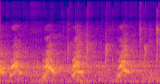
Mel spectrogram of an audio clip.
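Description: At an award night in Kozhikode, a performer's voice mimics a dog with four separate barks spaced about half a second apart. The barks are close and clear, with faint speech-like sound between them.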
